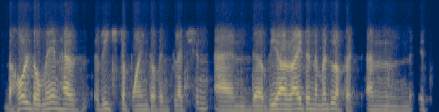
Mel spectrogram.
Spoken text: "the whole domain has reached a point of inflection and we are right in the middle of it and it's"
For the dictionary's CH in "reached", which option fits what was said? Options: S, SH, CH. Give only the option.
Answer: CH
